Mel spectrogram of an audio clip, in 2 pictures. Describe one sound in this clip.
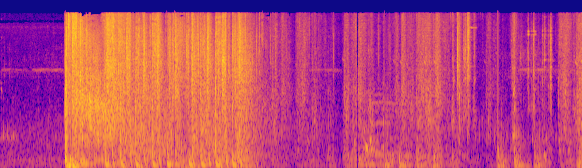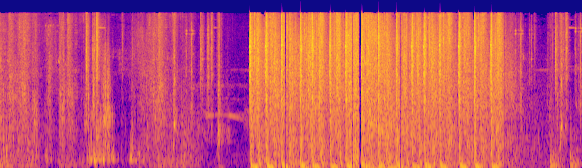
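Wooden building pieces clatter rapidly into place.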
